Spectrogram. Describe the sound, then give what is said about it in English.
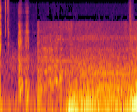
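A few sharp clicks, then a car engine, started with a master key, cranks and catches, settling into a loud, steady low rumble. No one speaks. “With this key, you can open and you can start any car you want.”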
